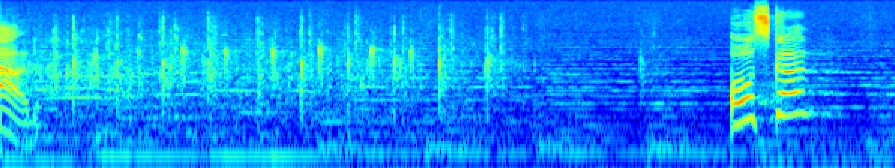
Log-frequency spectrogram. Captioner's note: crowd applauding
